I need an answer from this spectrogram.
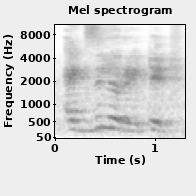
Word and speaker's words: exhilarated: If you can see at the board, it's written word of the day, exhilarated. See children, exhilarated. The spelling is EXHILARATED. Exhilarated. But here H is silent.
